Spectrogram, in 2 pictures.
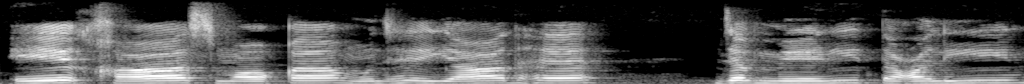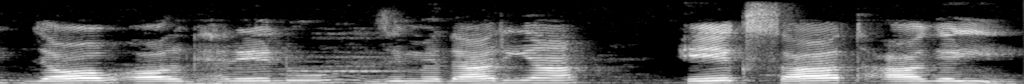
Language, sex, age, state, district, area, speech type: Urdu, female, 30-45, Bihar, Gaya, urban, spontaneous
